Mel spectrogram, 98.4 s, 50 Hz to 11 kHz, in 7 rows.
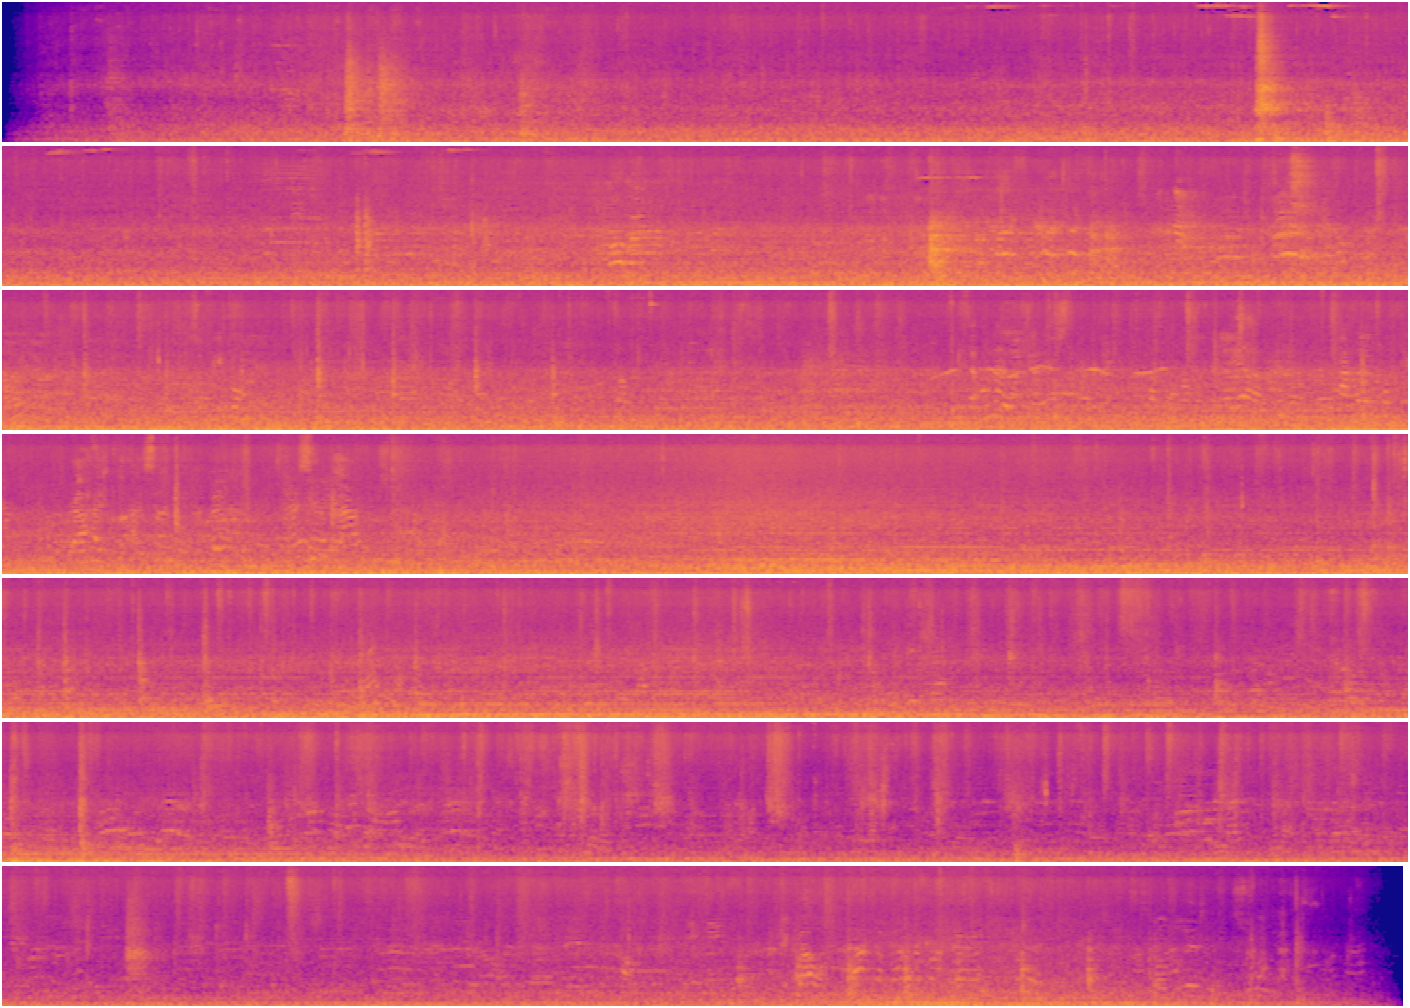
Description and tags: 20070624 082311 haven vetrek java
On a ferry to Bali in the Harbour at Java, Indonesia.
- Recorded with iPod with iTalk internal mic.
ferry, field-recording, indonesia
